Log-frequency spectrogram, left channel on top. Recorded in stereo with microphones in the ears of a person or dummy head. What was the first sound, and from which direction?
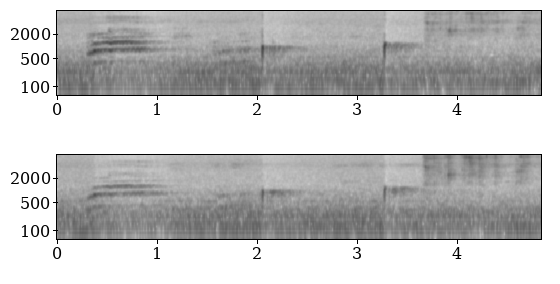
A cat meowing, 55° left (ahead or behind).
